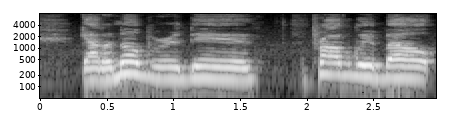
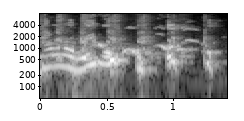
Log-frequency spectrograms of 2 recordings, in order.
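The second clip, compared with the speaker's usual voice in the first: mock high pleading woman; 4 dB louder than usual.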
